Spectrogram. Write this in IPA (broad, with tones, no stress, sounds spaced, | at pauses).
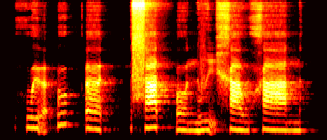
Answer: h w ɨ̰˧˨ ə̯ ʔ u˦˥ k̚ ʔ ə˨˩ t̚ | s a˦˥ t̚ ʔ o˨˩ n v ḭ˧˨ x a˨˩ w x a˨˩ n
